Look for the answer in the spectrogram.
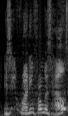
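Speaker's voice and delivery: high, loud mock astonishment; incredulous lady. Lady marvels at the running brother, mock incredulous. Lady's amazed question, retold.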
